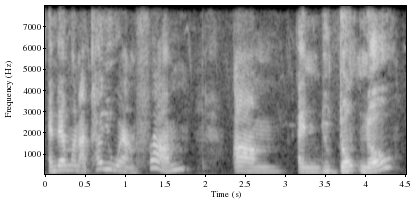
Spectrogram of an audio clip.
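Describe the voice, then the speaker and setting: A woman with a Caribbean accent talks casually and explains her view with emphasis. Her pitch is mid-range, and she often checks that the listener is following. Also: a little slow. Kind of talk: casual opinion talk to camera.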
